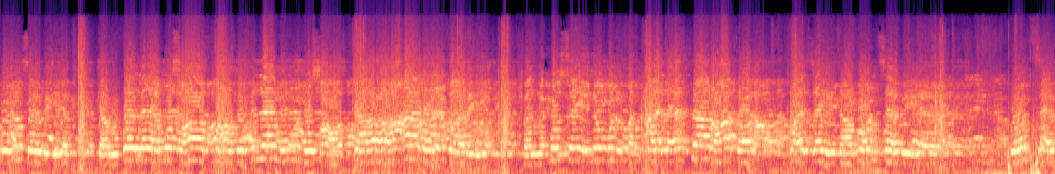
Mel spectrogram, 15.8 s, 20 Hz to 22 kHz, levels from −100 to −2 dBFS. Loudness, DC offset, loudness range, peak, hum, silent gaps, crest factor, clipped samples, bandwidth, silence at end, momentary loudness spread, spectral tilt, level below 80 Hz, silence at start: -5 LUFS; under 0.1%; 2 LU; 0 dBFS; none; none; 4 dB; 4%; 16 kHz; 0 s; 5 LU; -4 dB/octave; -26 dBFS; 0 s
